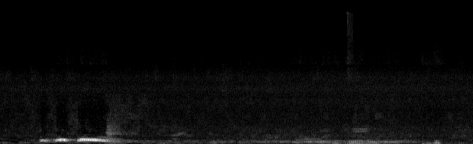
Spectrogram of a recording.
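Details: Spotted dove in Thailand used as a lure, one low three-part coo of two short notes and a longer drawn note, followed by faint murmuring voices and a click.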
